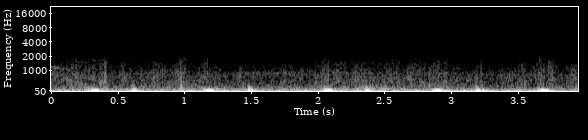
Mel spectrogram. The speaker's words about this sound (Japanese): 心臓の音ですか？いいですよ。私の鼓動でよければ、好きなだけ耳を当てていてくださいね。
